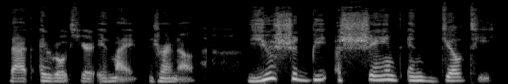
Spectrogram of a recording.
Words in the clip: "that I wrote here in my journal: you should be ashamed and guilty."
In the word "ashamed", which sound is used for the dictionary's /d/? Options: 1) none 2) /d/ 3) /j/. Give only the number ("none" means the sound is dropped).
2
